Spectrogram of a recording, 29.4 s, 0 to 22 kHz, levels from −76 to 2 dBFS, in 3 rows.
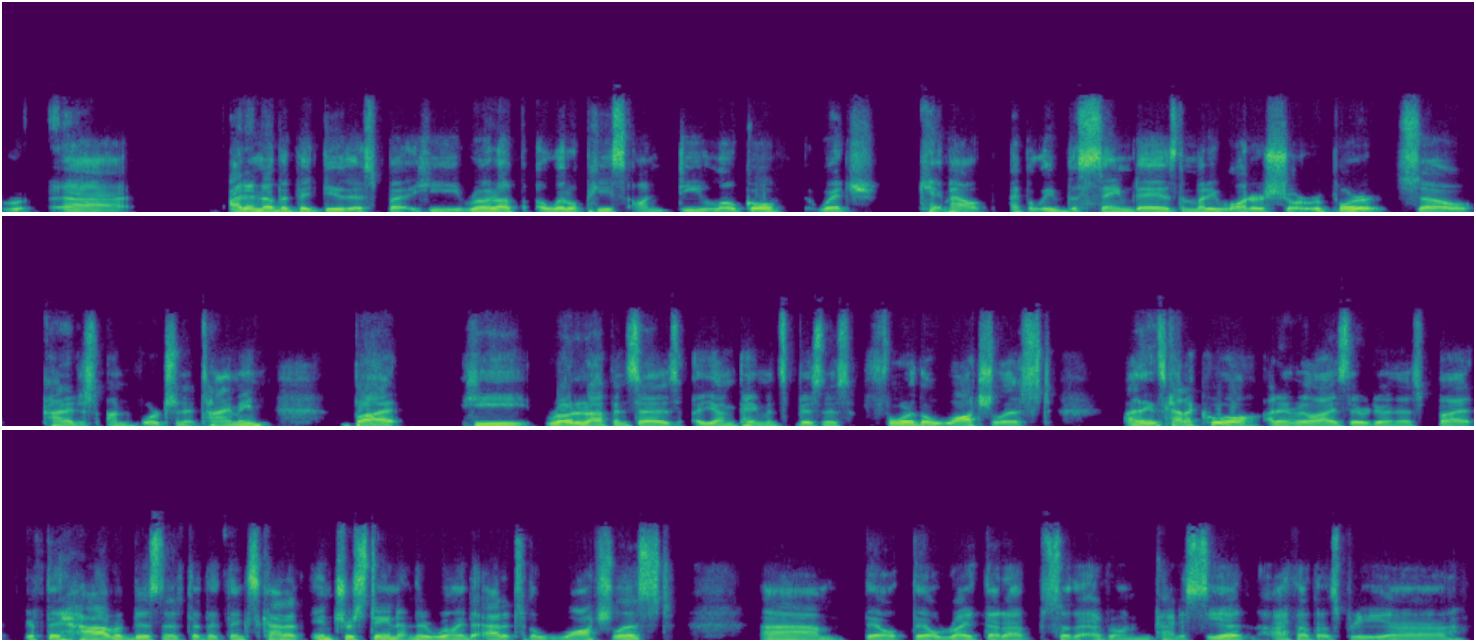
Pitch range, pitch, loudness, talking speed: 110-130 Hz, 120 Hz, -18 LUFS, 220 wpm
